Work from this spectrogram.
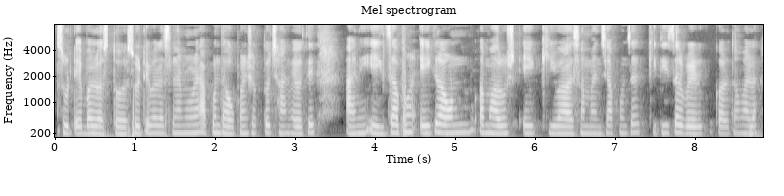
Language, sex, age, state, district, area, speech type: Marathi, female, 30-45, Maharashtra, Wardha, rural, spontaneous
